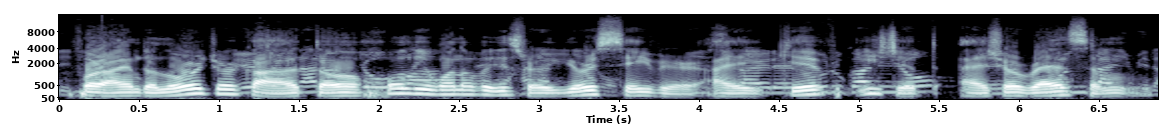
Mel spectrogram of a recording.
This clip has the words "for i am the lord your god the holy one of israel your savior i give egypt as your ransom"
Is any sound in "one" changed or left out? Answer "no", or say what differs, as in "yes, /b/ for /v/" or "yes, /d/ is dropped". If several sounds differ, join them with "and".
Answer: no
